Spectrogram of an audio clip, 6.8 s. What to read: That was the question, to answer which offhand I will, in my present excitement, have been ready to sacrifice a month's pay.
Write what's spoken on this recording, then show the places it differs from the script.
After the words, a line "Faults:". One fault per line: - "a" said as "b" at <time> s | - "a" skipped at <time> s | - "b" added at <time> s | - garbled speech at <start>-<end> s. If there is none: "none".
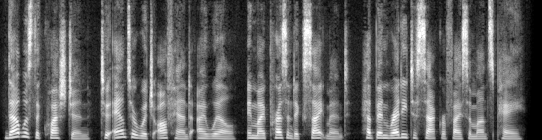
That was the question, to answer which offhand I will, in my present excitement, have been ready to sacrifice a month's pay.
Faults:
none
